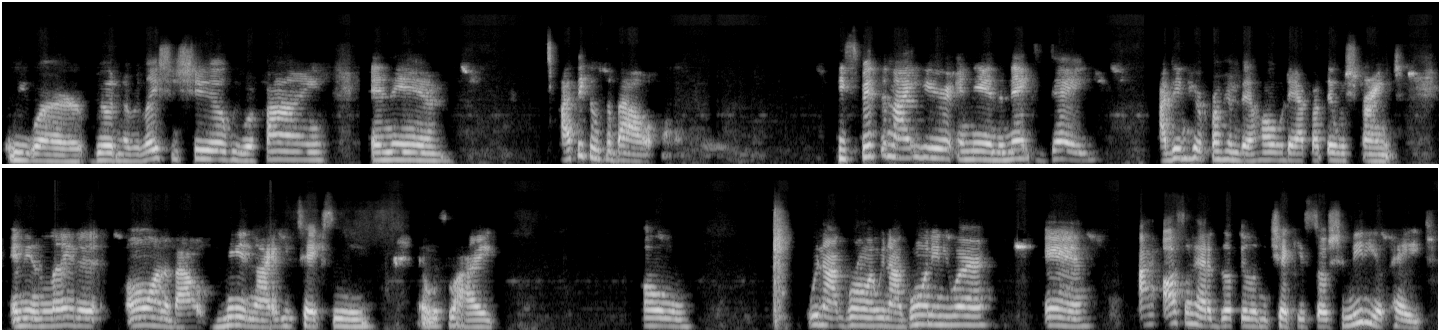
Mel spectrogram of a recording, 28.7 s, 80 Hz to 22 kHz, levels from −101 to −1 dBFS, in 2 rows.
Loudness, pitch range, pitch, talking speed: -25 LUFS, 175-220 Hz, 190 Hz, 150 wpm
